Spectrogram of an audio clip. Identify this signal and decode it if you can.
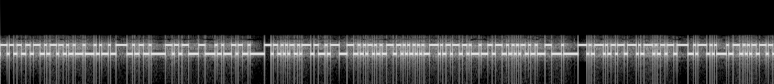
RTTY, about 45.45 baud. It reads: IN (152 MM) SECONDARY GUNS. TEXAS
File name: fsk850 / battleships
